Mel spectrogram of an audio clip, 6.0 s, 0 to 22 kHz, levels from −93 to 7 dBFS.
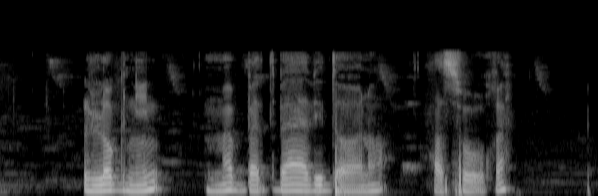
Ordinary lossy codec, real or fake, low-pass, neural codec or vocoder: AAC, 48 kbps; real; 7.2 kHz; none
